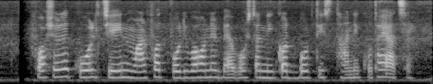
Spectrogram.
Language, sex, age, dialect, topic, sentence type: Bengali, female, 31-35, Northern/Varendri, agriculture, question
